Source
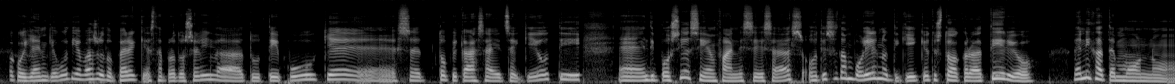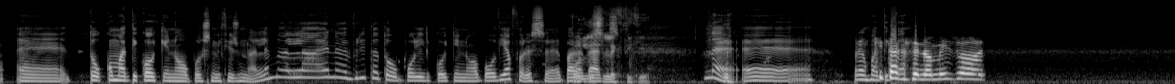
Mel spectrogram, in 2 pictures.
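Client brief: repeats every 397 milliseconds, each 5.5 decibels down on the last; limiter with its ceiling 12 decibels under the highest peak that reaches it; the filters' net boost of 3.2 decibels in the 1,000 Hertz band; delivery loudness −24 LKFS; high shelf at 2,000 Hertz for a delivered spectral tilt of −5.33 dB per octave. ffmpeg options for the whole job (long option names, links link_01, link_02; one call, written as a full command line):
ffmpeg -i in.wav -af "equalizer=frequency=1000:width_type=o:gain=5.5,highshelf=frequency=2000:gain=-3,alimiter=limit=-11dB:level=0:latency=1,aecho=1:1:397|794|1191|1588|1985|2382|2779:0.531|0.281|0.149|0.079|0.0419|0.0222|0.0118,volume=-1dB" out.wav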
